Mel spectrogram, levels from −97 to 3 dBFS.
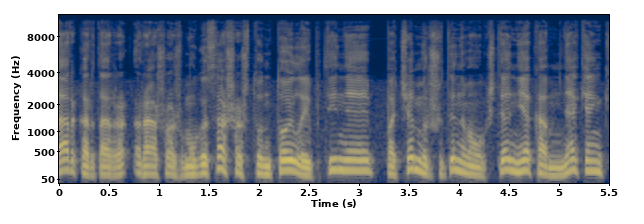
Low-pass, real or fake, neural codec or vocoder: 10.8 kHz; real; none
